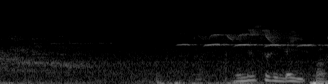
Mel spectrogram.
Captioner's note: turkey gobbles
